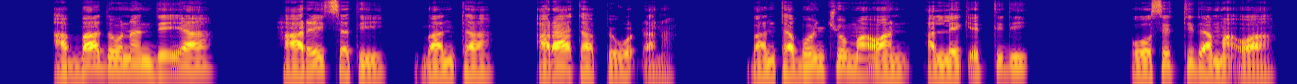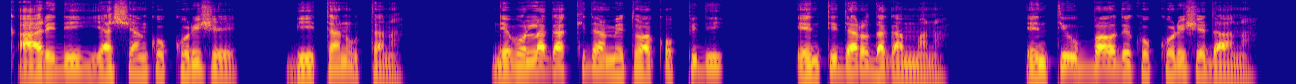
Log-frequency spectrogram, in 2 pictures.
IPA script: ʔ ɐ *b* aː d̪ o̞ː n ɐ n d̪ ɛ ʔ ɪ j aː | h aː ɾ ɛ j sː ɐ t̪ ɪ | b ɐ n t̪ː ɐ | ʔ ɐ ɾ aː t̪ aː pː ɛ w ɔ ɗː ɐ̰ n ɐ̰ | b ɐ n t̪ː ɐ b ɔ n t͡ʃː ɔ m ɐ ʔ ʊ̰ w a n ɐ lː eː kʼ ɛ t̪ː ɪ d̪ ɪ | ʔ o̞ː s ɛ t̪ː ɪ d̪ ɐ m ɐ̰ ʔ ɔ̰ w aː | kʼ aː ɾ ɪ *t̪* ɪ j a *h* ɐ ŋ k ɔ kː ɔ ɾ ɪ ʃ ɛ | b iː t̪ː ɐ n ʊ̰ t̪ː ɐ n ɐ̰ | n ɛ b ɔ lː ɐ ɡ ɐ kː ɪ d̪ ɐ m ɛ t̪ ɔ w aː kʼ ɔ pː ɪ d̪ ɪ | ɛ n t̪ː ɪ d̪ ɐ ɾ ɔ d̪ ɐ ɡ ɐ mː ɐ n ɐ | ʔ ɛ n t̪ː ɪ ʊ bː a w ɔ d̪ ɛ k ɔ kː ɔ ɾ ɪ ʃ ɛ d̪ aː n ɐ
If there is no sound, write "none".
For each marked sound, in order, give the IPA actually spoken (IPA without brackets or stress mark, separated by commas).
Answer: bː, d̪, ʃ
